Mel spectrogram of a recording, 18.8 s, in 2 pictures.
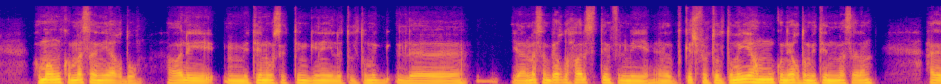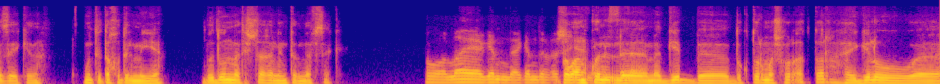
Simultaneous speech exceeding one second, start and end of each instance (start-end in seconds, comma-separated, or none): none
